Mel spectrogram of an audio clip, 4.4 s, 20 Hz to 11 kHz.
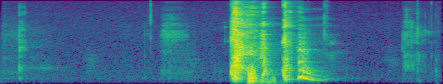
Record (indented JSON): {
  "cough_length": "4.4 s",
  "cough_amplitude": 28321,
  "cough_signal_mean_std_ratio": 0.25,
  "survey_phase": "beta (2021-08-13 to 2022-03-07)",
  "age": "18-44",
  "gender": "Female",
  "wearing_mask": "No",
  "symptom_none": true,
  "smoker_status": "Ex-smoker",
  "respiratory_condition_asthma": false,
  "respiratory_condition_other": false,
  "recruitment_source": "REACT",
  "submission_delay": "4 days",
  "covid_test_result": "Negative",
  "covid_test_method": "RT-qPCR",
  "influenza_a_test_result": "Negative",
  "influenza_b_test_result": "Negative"
}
